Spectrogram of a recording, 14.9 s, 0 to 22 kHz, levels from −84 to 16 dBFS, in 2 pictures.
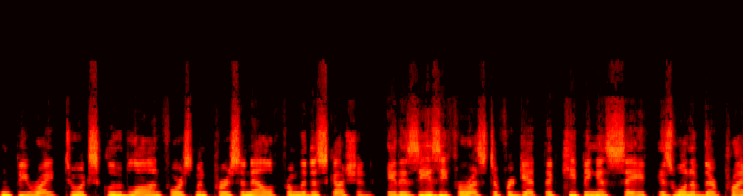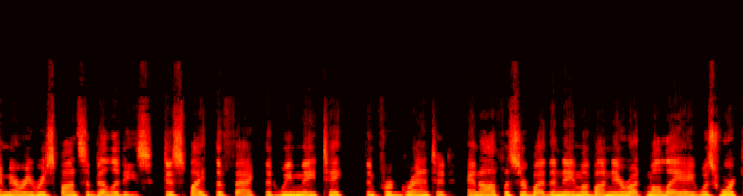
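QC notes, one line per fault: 3.62–3.90 s, sound cut by the noise suppressor: the suppressor misread part of the sound as noise and pulled it down by about 12 dB, affecting roughly 150 ms. On a spectrogram the band energy thins abruptly there; the waveform envelope dips, then recovers.
10.87–11.04 s, call audio freeze: the last sound is stretched briefly, then about 120 ms of silence, a 137 ms hold likely from late packets draining the jitter buffer. Nothing is lost, only delayed. The waveform shows a decaying tail, then a flat line.
11.13 s, skip ahead: playback jumps forward, dropping roughly 70 ms of audio and cutting the delay by about 50 ms, with only about 9 ms bridging the join. On the waveform two unrelated segments butt together; the spectrogram shows a vertical discontinuity.
11.21–11.51 s, jitter buffer slow-down: the receiver repeated short pitch periods to rebuild its reserve, adding 53 ms and running the sound at 85% speed with pitch unchanged. 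The spectrogram shows harmonics stretched horizontally; the waveform shows near-identical cycles repeating.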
